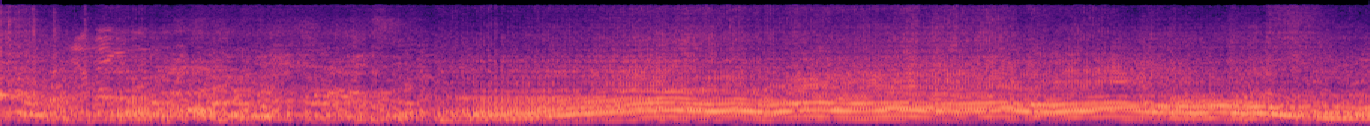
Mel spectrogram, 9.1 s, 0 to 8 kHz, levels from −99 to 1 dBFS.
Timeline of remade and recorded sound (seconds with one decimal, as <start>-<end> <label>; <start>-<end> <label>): 0.0-1.0 recorded; 1.0-2.9 remade; 2.9-9.1 recorded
